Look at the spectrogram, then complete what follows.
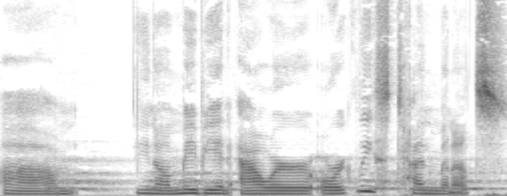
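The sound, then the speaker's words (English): A dog barks in the background, partly buried under a person speaking steadily; the barks are intermittent and fainter than the voice. “i apologize if you hear my dog backing uh, barking in the background here”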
